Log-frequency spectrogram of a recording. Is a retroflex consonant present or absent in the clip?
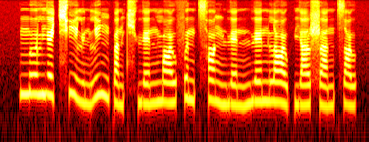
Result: present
